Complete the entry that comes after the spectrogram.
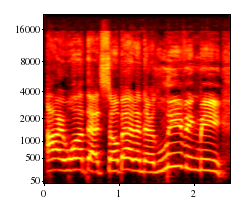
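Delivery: high, pleading mock anguish; plaintive whine as the left-behind dog; dog's anxious thoughts. Owner voicing dog left behind, pleading distress. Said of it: "she feels like".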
